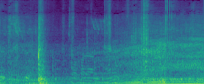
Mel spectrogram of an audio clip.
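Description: A car door latch clicks once, sharply, about a second in. Under it runs a steady low hum that grows louder after about two seconds.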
